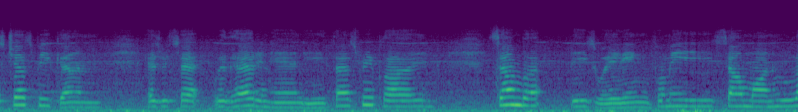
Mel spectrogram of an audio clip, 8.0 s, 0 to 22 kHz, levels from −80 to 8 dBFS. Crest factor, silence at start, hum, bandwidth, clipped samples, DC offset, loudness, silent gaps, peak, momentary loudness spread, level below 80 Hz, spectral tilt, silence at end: 16 dB; 0 s; none; 14 kHz; under 0.1%; under 0.1%; -27 LUFS; none; -10 dBFS; 10 LU; -34 dBFS; -7 dB/octave; 0 s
